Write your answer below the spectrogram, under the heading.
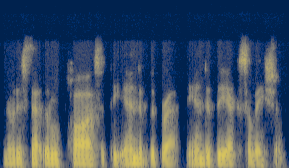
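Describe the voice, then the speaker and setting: A man guiding a yoga class through slow breathing and relaxation, speaking in calm, soothing instructions. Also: low-pitched, no room sound, highs cut off. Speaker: yoga teacher.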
